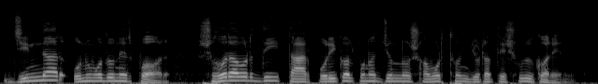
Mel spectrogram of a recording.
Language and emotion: Bengali, neutral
